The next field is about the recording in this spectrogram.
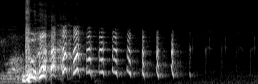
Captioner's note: laughs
